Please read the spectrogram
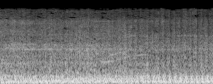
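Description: A motor vehicle engine running nearby, a steady low rumble.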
